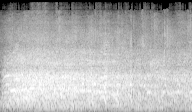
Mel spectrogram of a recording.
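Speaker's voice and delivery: a high laugh with no voice in it; high breathy laugh. Real, not acted. Laughing at his own spaceship joke to the host, high giggle.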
